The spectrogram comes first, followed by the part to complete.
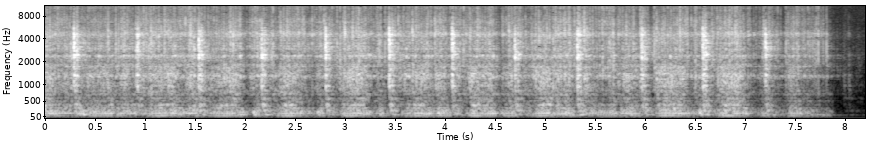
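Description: Brushless front-load washing machine motor, hand-cranked as an AC generator, grinding as it turns. Two copper wires shorted across its output arc and crackle, with a click about twice a second. The sound stops suddenly near the end.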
